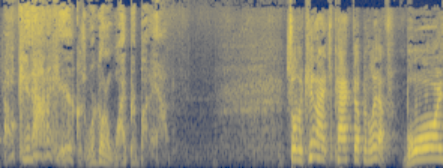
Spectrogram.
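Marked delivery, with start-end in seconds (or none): 0.0-2.3 whispered tip-off, soft and secretive; hushed warning. Acted. Army quietly warning neighbours to clear out, whispered.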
